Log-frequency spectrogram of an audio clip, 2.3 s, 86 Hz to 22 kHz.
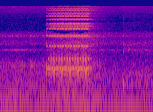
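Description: Compaq LTE 5280 laptop sounding a short electronic alert beep, one steady tone a little over half a second long that cuts off abruptly. It is Microsoft Anti-Virus's warning that CONFIG.SYS has been changed.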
